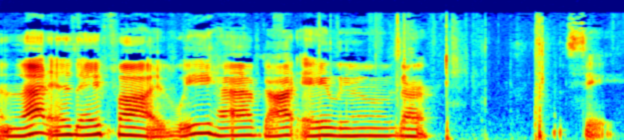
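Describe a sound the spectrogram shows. A stiff card rustles as it is handled.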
